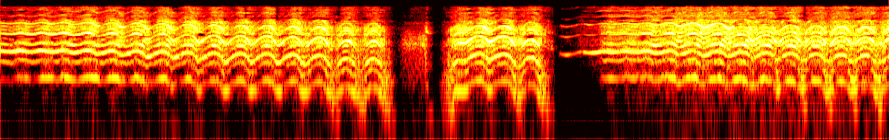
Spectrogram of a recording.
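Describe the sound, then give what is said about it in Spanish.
A horse neighs loudly in long, quavering whinnies, broken by two brief pauses before the trembling cry resumes and carries on to the end, with no talking. “Al pie del monte se aparece un caballo sin cabeza”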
